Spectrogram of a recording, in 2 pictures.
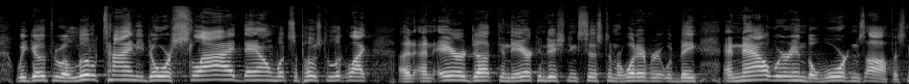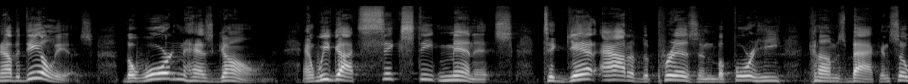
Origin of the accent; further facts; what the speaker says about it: North Carolina, United States; moved away as an adult; now in Louisiana, United States; I was 25 years old when my wife and I moved from North Carolina, where we're from, and we moved to Louisiana.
